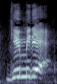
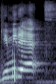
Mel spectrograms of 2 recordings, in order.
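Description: First: It is said in her normal voice. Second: It is said in a stern mom voice.

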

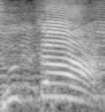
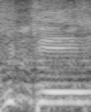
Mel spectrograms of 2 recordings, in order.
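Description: First: The word ends in an open a vowel. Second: The word ends in a front e vowel. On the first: This is how people in Nadia say it. "নদিয়াতে বললে সুতা" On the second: This is how people in Murshidabad say it. "আর এই মুর্শিদাবাদে সুতে"

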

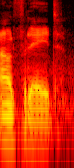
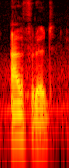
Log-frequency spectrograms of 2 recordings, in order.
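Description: First: The final syllable has a full, unreduced vowel. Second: The final syllable has a reduced, weak vowel. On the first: "you could take the spelling at face value and pronounce it something like Alfred" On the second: "you could reduce the vowel in the final syllable and just go for Alfred"

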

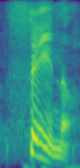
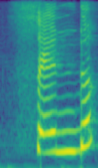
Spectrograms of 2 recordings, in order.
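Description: First: The final d sound is dropped. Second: The final d sound is pronounced. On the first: "Send becomes sen" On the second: "the consonants are at the end and one would be missing"

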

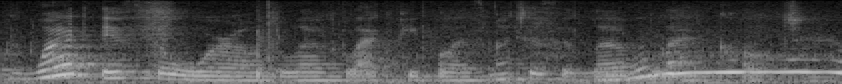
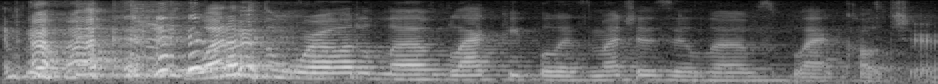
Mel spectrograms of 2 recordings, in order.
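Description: First: It is said at normal volume. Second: It is said louder.

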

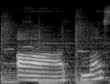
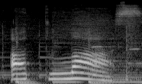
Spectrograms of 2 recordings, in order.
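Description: First: The stress is on the first syllable. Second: The stress is on the second syllable. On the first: A book of maps. "Перший" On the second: A shiny fabric. "Другий"

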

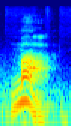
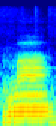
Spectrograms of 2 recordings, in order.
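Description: First: The pitch starts high and falls sharply. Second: The pitch stays high and level. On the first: It means to scold. "fourth tone. It starts high and it falls" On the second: It means mother. "the first tone, the high flat tone"

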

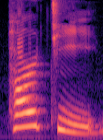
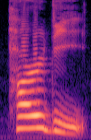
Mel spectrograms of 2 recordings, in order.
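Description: First: The middle consonant is a clear t sound. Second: The middle consonant is a soft d sound. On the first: The speaker calls it wrong. "party ではなくて" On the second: The speaker calls it right. "アメリカ英語では…party と発音します"

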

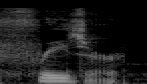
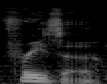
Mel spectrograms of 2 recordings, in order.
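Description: First: The word is said carefully as 'freezer'. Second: The word is said like the name 'Frieza'. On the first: The speaker calls it right. "the word freezer" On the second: The speaker calls it wrong. "I said Frieza, like it was fucking Dragon Ball"

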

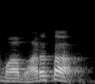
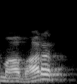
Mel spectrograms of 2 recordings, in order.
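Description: First: The word ends with an added final 'a' vowel. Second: The word ends on the consonant, no final vowel. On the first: The speaker calls it wrong. "not Mahabharata" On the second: The speaker calls it right. "It is Mahabharat"

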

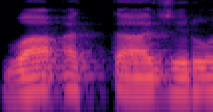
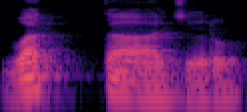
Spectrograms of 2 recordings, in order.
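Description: First: A separate 'a' vowel is sounded before the t. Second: No separate 'a' or 'l'; the t is doubled. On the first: The speaker calls it wrong. "വ അത്താജിറു എന്ന് പറഞ്ഞോ? ഇല്ല" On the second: The speaker calls it right. "അലിഫ് ഉച്ചരിക്കൂല, ലാം ഉച്ചരിക്കൂല"

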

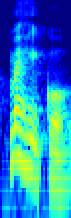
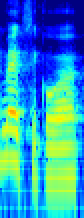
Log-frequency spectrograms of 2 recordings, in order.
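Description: First: The middle consonant is a throaty h sound. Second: The middle consonant is a ks sound. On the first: "todos los pronuncian con J" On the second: "En vez de decir"

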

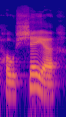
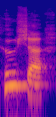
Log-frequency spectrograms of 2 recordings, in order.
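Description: First: The name is said with three syllables. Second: The name is said with two syllables. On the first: This is the usual dictionary pronunciation. The speaker calls it wrong. "they pronounce it Hosea" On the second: This follows the original Hebrew letters. The speaker calls it right. "it's pronounced Husha"

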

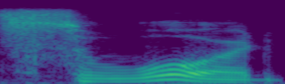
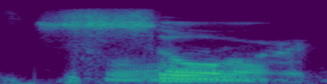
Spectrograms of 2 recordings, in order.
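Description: First: A W sound is pronounced after the S. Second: No W sound is pronounced after the S. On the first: The speaker calls it wrong. "We don't say the W. It's not sword" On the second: The speaker calls it right. "but sword"

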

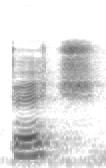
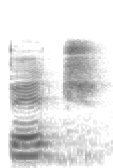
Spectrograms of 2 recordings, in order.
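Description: No difference in how they are said.

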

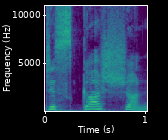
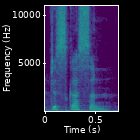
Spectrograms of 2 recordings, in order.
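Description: First: The ending is said with a curled-tongue 'sh' sound. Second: The ending is said with a flat-tongue 's' sound. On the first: The speaker calls it right. "Conversation, discussion" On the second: The speaker calls it wrong. "not discussion"

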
